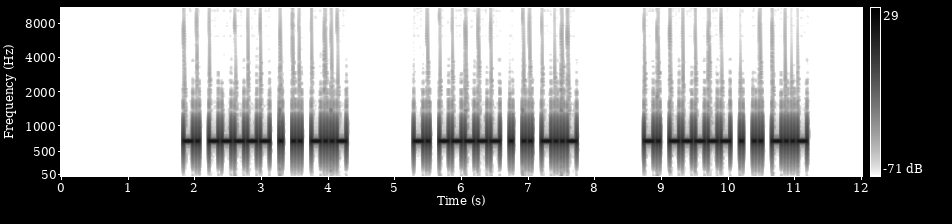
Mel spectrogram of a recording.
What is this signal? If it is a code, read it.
Morse code, heard as a keyed tone, about 25 wpm, 700 Hz. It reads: N0EIX N0EIX N0EIX
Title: USA Call Signs - 5 Characters - Repeated 3x - 25wpm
